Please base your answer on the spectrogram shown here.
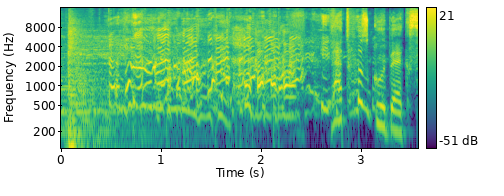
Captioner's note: all giggling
